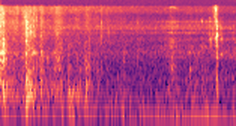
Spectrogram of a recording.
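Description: Near silence, with a few faint taps and rustles from plastic action figures being turned on their stands.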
